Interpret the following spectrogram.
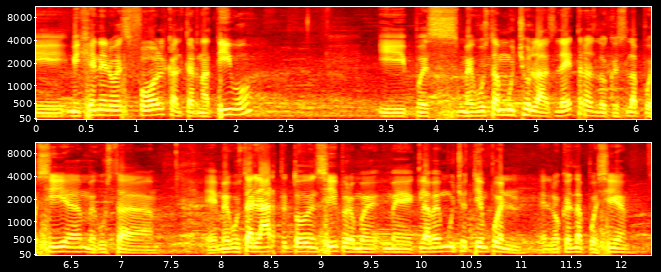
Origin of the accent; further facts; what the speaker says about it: Tangamandapio, Michoacán, Mexico; yo soy de Michoacán, de un pueblito con crepúsculos arrebolados llamado Tangamandapio.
